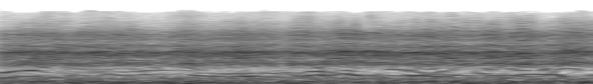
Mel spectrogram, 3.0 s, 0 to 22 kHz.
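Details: Vast flock of snow geese landing, Richmond, British Columbia, Canada, October 21, 2005; a brief burst of constant, layered nasal honking, short arched yelps repeating rapidly from many birds at once.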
